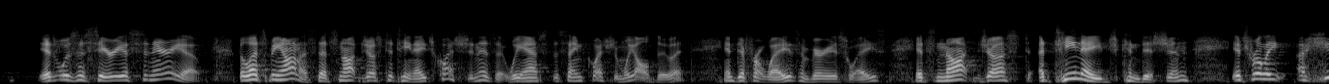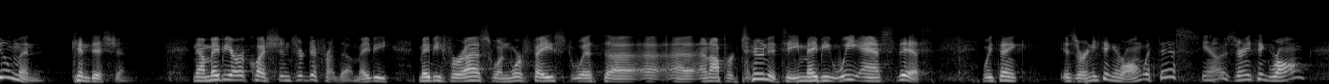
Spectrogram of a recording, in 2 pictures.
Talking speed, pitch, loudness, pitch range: 185 wpm, 180 Hz, -28 LUFS, 160-215 Hz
